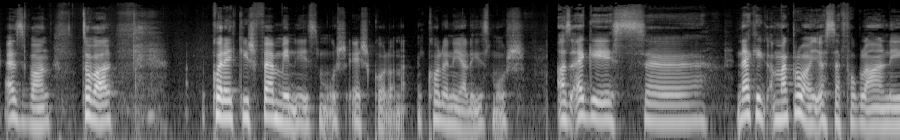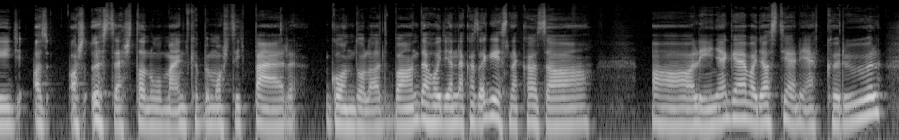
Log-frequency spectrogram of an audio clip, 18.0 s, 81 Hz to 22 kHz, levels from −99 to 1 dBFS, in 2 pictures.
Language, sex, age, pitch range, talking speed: Hungarian, female, 20-39, 150-170 Hz, 125 wpm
